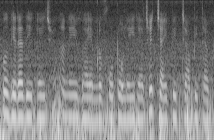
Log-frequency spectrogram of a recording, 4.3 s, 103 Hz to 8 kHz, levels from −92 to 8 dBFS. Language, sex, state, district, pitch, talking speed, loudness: Gujarati, female, Gujarat, Gandhinagar, 190 Hz, 195 wpm, -16 LUFS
